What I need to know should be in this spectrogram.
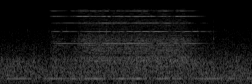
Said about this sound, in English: Maybe we can try the doorbells?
